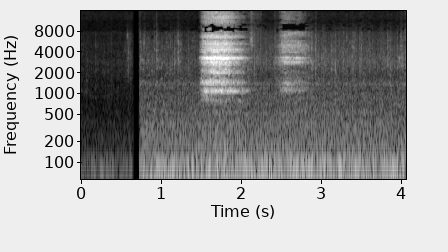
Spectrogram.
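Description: A woman breathing out heavily twice, a long loud gasping breath and then a shorter one, over a steady low car-cabin rumble. She is short of breath after wearing a face mask.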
